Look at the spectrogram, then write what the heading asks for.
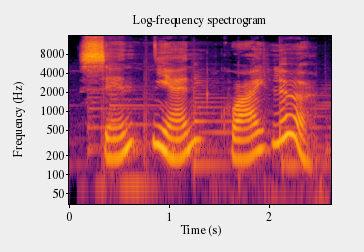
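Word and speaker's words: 新年快乐: Xin Nian Kuai Le," said Bo.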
